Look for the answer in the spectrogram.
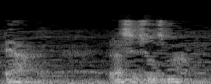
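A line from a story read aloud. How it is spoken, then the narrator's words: Moaning with desire. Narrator (German): stöhnte sie, völlig eingenommen von einer noch nie zuvor erlebten Lust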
